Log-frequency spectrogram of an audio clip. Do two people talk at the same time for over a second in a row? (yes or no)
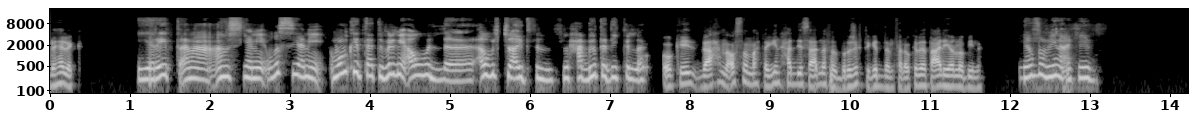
no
